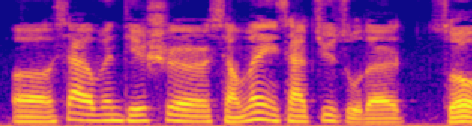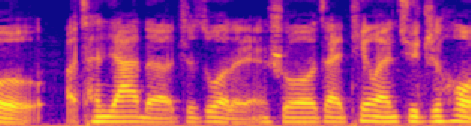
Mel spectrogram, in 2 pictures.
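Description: A man hosting a group interview, asking questions in a casual, chatty way. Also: lowish voice.

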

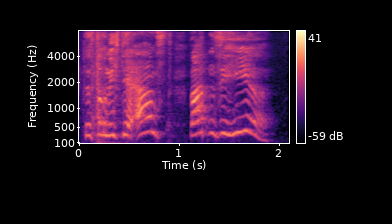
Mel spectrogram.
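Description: An actress playing a polite, easily flustered professor's secretary in a German radio play, somewhat hesitant. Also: female voice, high-pitched, a little fast, natural voice.

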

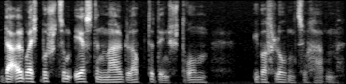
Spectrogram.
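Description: Radio play: a loyal old friend, deep, husky, slow and grave. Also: male voice, exaggerated voice. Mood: solemn remembering. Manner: measured, grave narration. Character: solemn middle-aged man, loyal old friend. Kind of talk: 1930s period radio drama.

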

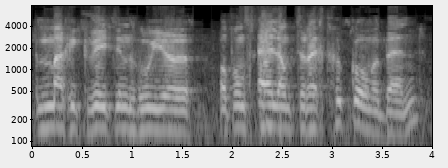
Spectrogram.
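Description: A man playing a welcoming, courteous islander in a 1980s educational radio play, speaking deliberately. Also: a little high, fairly even intonation, a bit bright. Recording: slightly dull, noisy 1980s radio recording.

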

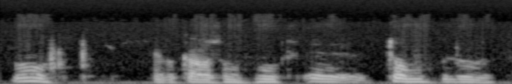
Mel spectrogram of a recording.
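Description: Wary visiting film maker played by a man, casual and questioning, medium pitch, old radio drama. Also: a little fast, natural voice. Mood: cautious. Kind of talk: 1960s radio play acting. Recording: tinny old radio recording with noise.

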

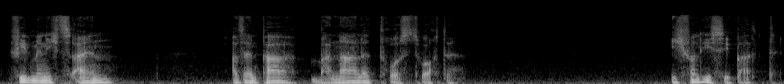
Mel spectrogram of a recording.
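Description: An actor playing a reserved, pedantic English gentleman teacher in a 1960s German radio drama, subdued, formal and a little hesitant. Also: low voice, slightly rough, heavily acted.

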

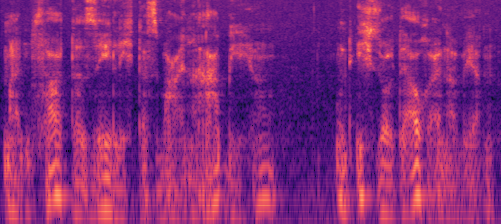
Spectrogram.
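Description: An actor playing a gentle, devout librarian in a radio drama, reverent and reflective, with a husky breathy voice. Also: male voice, very deep voice, expressive, unhurried, in a whisper, heavily acted. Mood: reverent, wistful. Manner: reverent, reflective storytelling with deferential asides.

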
